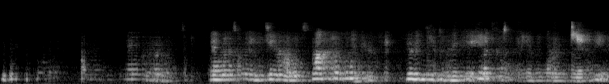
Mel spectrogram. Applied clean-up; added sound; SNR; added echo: neural mask model DeepFilterNet 3.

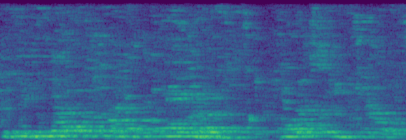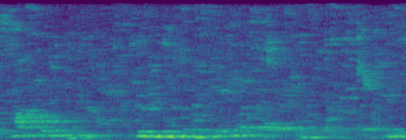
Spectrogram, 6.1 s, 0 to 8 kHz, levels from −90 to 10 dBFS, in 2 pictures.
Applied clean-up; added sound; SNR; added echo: classical method WPE with log-MMSE.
